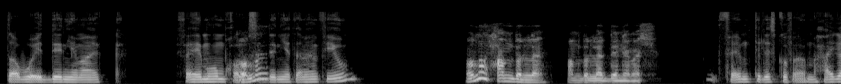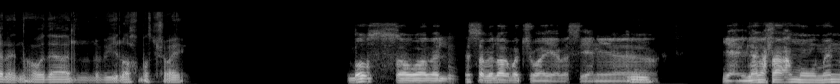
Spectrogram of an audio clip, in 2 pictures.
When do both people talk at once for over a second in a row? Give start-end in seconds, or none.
none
